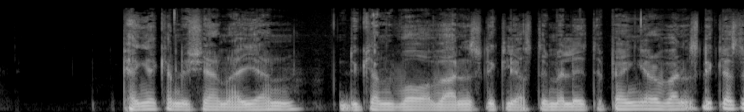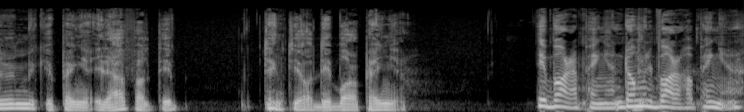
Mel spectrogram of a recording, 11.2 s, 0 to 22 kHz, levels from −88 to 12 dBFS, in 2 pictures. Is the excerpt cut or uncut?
uncut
